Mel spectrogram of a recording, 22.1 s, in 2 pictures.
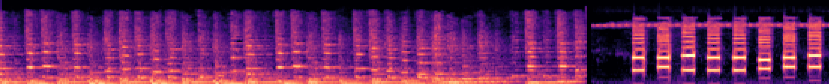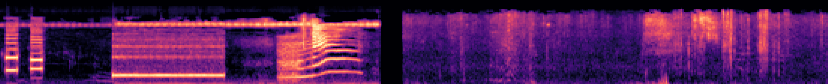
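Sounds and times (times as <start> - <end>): music: 0.0 - 7.8
telephone keypad beeps: 8.4 - 11.6
cat meowing: 14.9 - 16.0.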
